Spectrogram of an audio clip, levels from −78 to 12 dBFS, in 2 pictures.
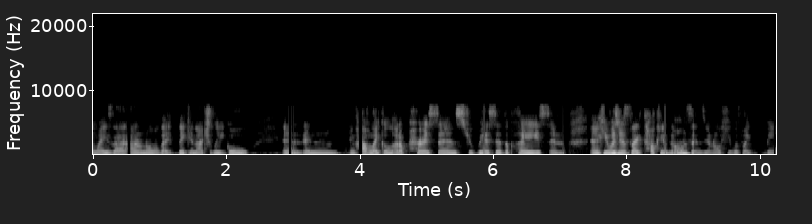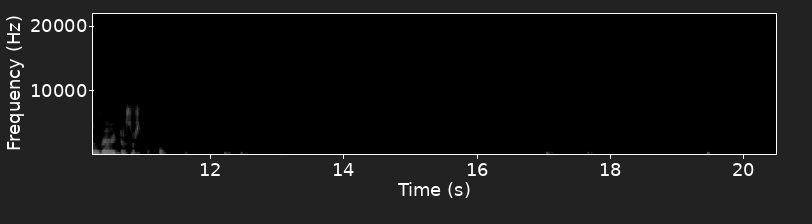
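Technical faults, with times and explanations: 0.51–0.56 s, 1.65 s, 2.93–3.01 s, 3.97–4.04 s, 5.85–5.87 s, 7.04–7.13 s, 8.57 s, 10.20–10.24 s, unconcealed Bluetooth headset packet loss: headset audio drops out with hard, abrupt edges. The first comes after "ways that" and before "don't know like they", lasting about 52 ms. The one at 1.65 s follows "know like they can". The one at 5.85 s falls between "lot of persons to" and "the place". Gaps at 2.93 s and 7.04 s are broken into scattered short holes. Missing packets were replaced with silence or an idle pattern rather than patched over.
9.0 s to end, sudden gain jump: sound and background noise drop together by about 12 dB in one step and stay down, likely a digital gain change applied without a ramp.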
